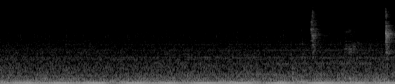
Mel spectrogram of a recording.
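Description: An elderly man sips a drink.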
